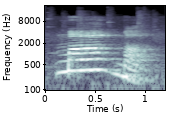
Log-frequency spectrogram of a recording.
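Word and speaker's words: 妈妈: 妈妈 means mother. The second syllable is a neutral tone.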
